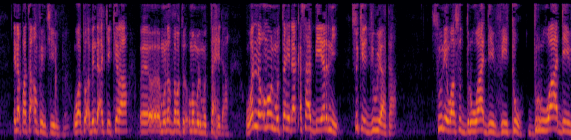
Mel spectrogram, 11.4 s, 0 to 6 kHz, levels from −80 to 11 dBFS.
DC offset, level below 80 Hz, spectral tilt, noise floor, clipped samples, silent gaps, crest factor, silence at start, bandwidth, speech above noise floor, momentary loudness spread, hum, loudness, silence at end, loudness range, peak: under 0.1%; -64 dBFS; -6.5 dB/octave; -60 dBFS; under 0.1%; none; 16 dB; 0.25 s; 5.8 kHz; 39 dB; 9 LU; none; -20 LUFS; 0 s; 2 LU; -4 dBFS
